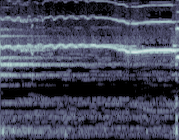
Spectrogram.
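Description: Solo violin holding a soft, very high sustained note with vibrato, gliding down a little about three-quarters of the way through.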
